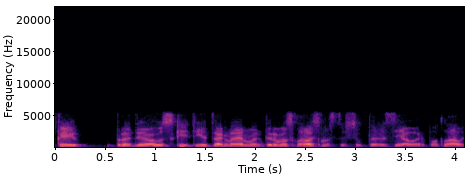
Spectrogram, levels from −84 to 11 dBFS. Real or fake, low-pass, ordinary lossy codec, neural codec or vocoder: fake; 5.4 kHz; Opus, 16 kbps; codec, 32 kHz, 1.9 kbps, SNAC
